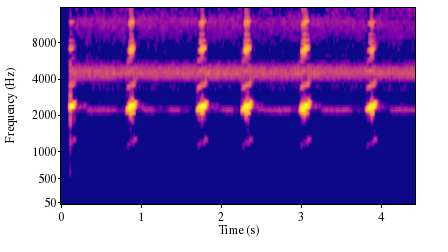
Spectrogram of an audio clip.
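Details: Frog calls: short, bright notes repeated about every three-quarters of a second, each with a faint lower and higher echo of itself, over a steady high whining tone that runs throughout.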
